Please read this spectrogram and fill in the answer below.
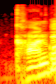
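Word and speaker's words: Condé: Alpha Conte? – Conde. I think it is. Yeah. – Conde, yeah. – The fate of the president, Alpha Conde, is unclear after an unverified video showed him surrounded by soldiers who say they have seized power of the country.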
